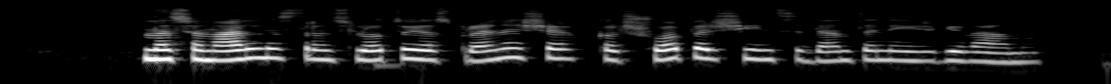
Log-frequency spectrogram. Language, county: Lithuanian, Telšiai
